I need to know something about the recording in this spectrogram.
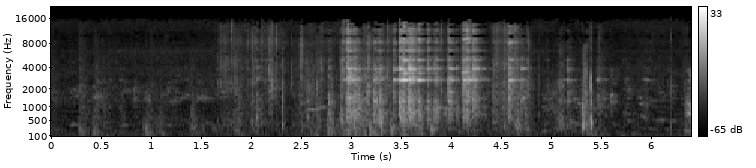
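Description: Glass bottles clinking and rattling against each other as they are handled, busiest around the middle, with one sharp clink near the end.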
